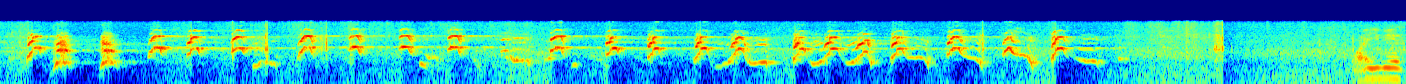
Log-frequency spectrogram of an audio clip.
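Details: Collie pups seven weeks old playing outdoors, giving a rapid run of high, shrill puppy barks and yips, about two per second, bright harmonic notes repeated steadily before trailing off into quiet background noise.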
